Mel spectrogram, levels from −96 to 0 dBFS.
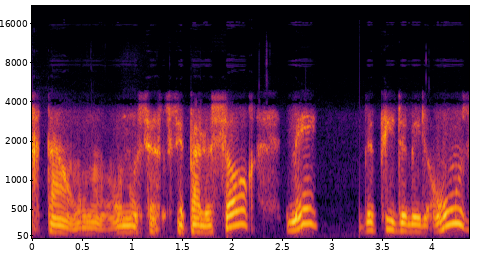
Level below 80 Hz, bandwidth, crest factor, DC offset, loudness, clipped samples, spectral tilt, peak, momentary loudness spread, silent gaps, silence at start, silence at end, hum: -60 dBFS; 4.9 kHz; 18 dB; under 0.1%; -19 LUFS; under 0.1%; -8 dB/octave; 0 dBFS; 9 LU; none; 0 s; 0 s; none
